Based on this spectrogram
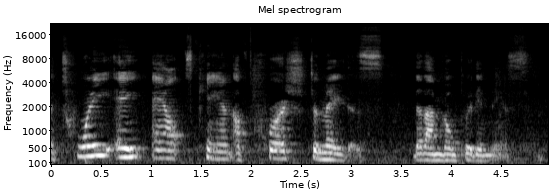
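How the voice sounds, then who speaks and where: Lively intonation from a woman at a medium pitch and moderate pace, with noticeable background noise. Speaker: home cooking livestream host. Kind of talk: live cooking demonstration. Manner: loud; halting, many fillers. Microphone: no microphone, built-in device mic.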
